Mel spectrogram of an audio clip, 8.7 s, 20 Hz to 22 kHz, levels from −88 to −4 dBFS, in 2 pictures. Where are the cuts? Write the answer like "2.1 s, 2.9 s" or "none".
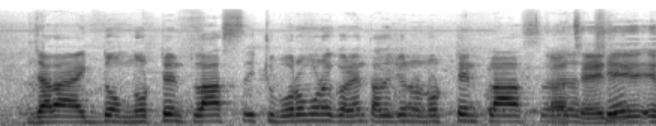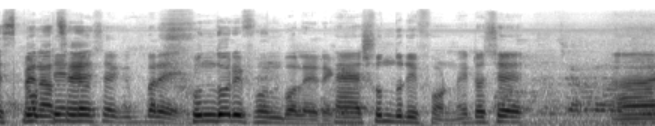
none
